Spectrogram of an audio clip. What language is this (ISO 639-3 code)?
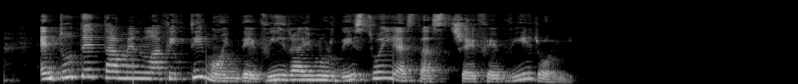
epo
